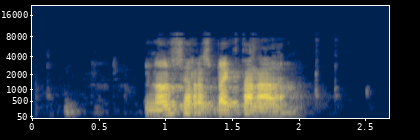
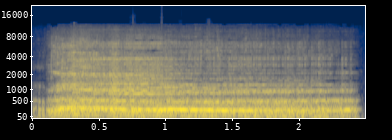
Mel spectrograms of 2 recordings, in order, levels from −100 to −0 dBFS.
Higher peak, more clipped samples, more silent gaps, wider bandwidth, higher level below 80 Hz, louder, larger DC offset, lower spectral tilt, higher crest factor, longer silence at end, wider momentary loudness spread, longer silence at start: about the same, 0 dBFS vs 0 dBFS; neither; neither; second, 7.8 kHz vs 9.2 kHz; second, -70 dBFS vs -28 dBFS; second, -17 LUFS vs -12 LUFS; neither; second, -5 dB/octave vs -6.5 dB/octave; first, 20 dB vs 12 dB; first, 0.7 s vs 0 s; about the same, 6 LU vs 7 LU; first, 0.85 s vs 0 s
